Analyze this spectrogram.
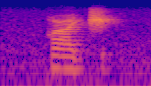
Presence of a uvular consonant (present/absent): present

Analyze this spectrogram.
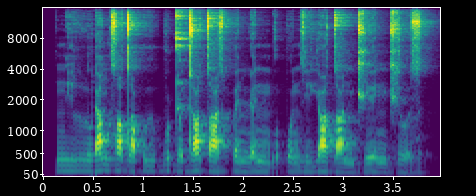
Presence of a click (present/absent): absent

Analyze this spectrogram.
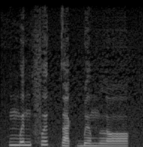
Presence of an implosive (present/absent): present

